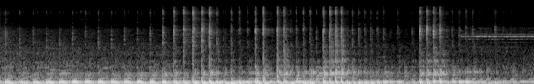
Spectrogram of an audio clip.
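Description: Royal Enfield Bullet 350's single-cylinder engine running at idle with a steady pulsing beat, freshly started by a hand lever in place of the kick-start. A few sharp clattering noises sound over it between about two and four and a half seconds in.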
